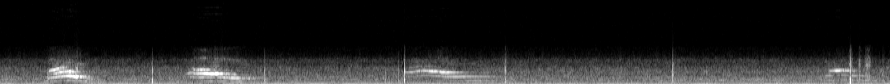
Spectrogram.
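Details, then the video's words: Domestic cat meowing after being caught barking by a human: four separate meows, the first two bright and wavering, a longer falling one near four seconds and a short one at the end, with sharp clicks and a steady low hum. "Cat gets caught barking by a human and resumes meowing"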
